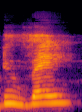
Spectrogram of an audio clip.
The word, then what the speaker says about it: duvet: What is called duvet, duvet is a VAY. If that was an R, that would be Ray.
